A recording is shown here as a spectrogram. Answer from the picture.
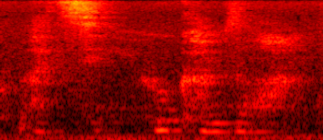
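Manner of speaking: breathy whisper, voice dropped low and soft; whispered aside. Real, not acted. Whispering to the children mid-story.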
